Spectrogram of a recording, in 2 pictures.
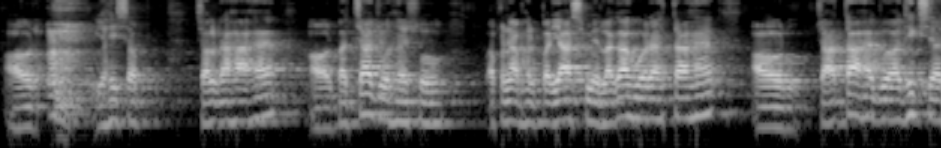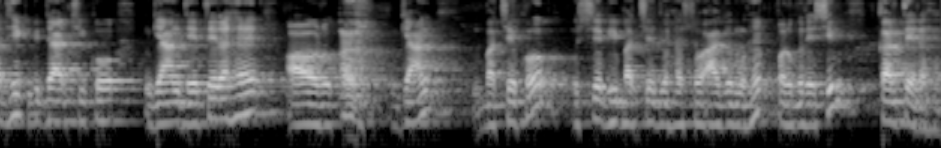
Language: Hindi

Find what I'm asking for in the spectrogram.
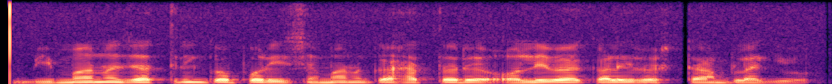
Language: Odia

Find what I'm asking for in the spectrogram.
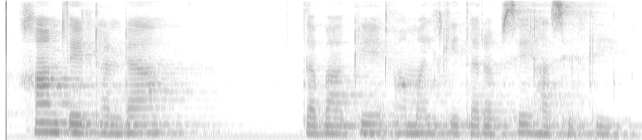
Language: Urdu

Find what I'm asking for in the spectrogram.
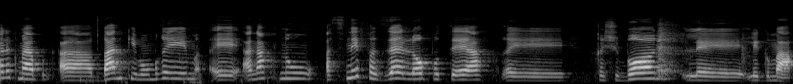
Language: Hebrew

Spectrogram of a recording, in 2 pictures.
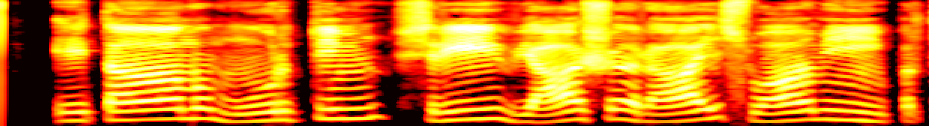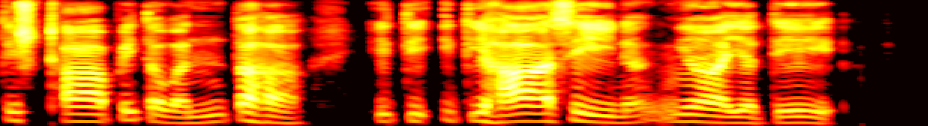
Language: Sanskrit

